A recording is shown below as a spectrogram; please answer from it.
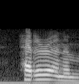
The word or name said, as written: heteronym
